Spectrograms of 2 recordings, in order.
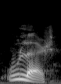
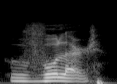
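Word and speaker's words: Wöhler: আবার কোন বইতে লেখা থাকে ফ্রেডরিক উলার। কোন বইতে ফ্রেডরিক ভোলার এটা হও না এটা ভও না। এটা হচ্ছে ফ্রেডরিক ভোলার। হ এবং ভ এর মাঝখানে কিছু একটা উচ্চারণ করতে হবে।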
